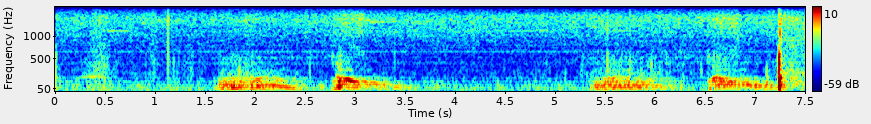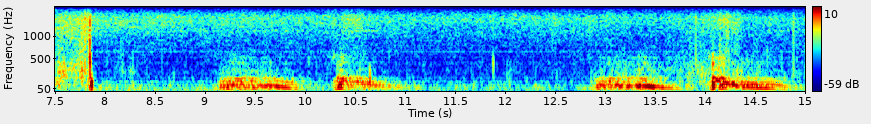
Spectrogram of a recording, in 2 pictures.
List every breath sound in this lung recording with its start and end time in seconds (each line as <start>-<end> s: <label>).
1.53-2.56 s: rhonchi
1.53-2.72 s: inhalation
2.75-3.61 s: exhalation
2.75-3.61 s: wheeze
5.29-6.38 s: inhalation
6.44-7.22 s: exhalation
9.10-10.21 s: inhalation
9.10-10.21 s: rhonchi
10.25-11.25 s: exhalation
10.25-11.25 s: rhonchi
12.86-13.83 s: inhalation
12.86-13.83 s: rhonchi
